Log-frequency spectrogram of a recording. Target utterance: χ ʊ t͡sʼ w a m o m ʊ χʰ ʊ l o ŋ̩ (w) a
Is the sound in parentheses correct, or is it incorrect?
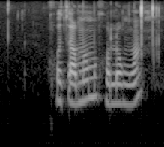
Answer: correct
